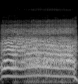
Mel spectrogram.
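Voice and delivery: mock screaming, very high pitched. Retelling a crowd at a monster truck show: imitating a crowd screaming. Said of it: "everybody's screaming".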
